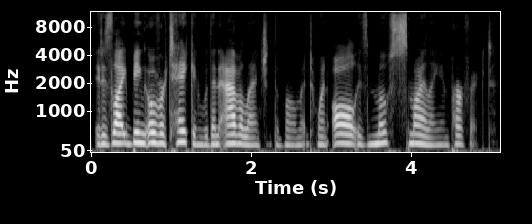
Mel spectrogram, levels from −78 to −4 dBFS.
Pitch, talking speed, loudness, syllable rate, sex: 205 Hz, 210 wpm, -19 LUFS, 5.5 syllables/s, female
